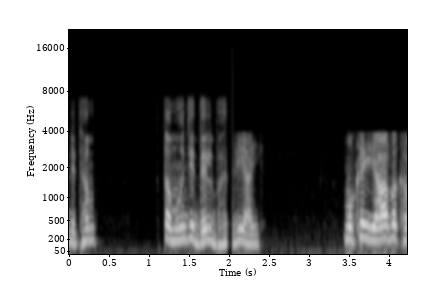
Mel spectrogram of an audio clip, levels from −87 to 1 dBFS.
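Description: A speech recording in which the call suffers a handover gap from 1.97 to 2.05 s: the voice dies away quickly and clean silence fills the rest of the 80 ms gap before the new link takes over. Unlike an ordinary dropout or packet loss, nothing fills the hole, and the sound that resumes comes back through a different channel. From 2.05 s to the end there is a fallback to narrowband. Everything above 4 kHz disappears, and the speech turns duller and rougher than the clear wideband opening, which fits HD Voice at its top rate of 23.85 kbit/s, against a later sound that fits GSM full rate at 13 kbit/s. A badly placed microphone or a steady filter would dull the whole clip evenly. Here the bandwidth collapses at the exact moment of the gap and stays narrow afterwards.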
